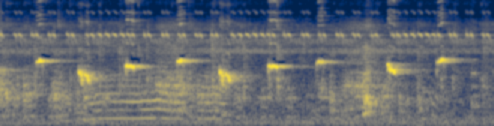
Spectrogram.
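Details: Trucukan, or sooty-headed bulbul, at home during the COVID-era pause in bird contests. Clean whistled notes, several falling in pitch, recur about every half second, with a faint lower tone and steady high ticking behind.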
